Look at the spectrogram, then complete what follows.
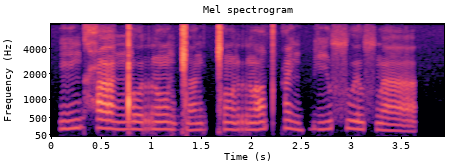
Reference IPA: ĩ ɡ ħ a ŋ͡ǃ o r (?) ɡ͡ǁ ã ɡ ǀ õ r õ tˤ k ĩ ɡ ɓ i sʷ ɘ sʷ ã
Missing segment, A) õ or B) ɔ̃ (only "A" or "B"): A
